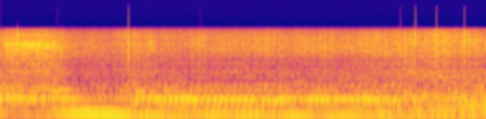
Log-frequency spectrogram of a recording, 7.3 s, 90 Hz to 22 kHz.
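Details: 1996 Ford Mustang GT V8 with cold air intake, shorty headers, catted X-pipe and Flowmaster cat-back: deep idle with a rhythmic knock under the exhaust rumble, caused by a low-quality aftermarket crank pulley shifting on the crankshaft.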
